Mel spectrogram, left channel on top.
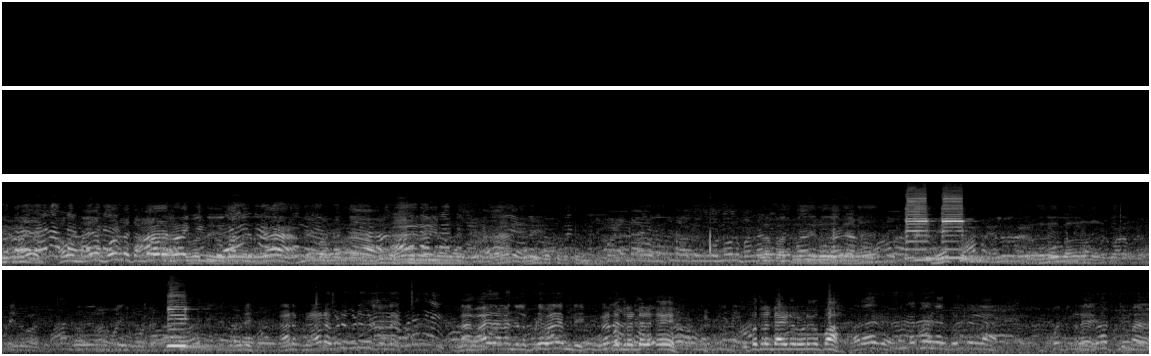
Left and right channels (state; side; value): silent; left; digital silence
